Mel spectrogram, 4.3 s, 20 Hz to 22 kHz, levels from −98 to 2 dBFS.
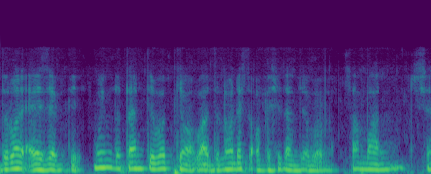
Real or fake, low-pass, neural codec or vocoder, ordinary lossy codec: fake; 7.2 kHz; codec, 16 kHz, 4.8 kbps, FACodec; none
